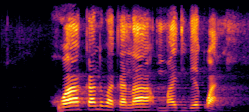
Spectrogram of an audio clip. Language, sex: Northern Sotho, female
